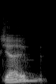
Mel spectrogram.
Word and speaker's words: Job: Pronounced Job.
